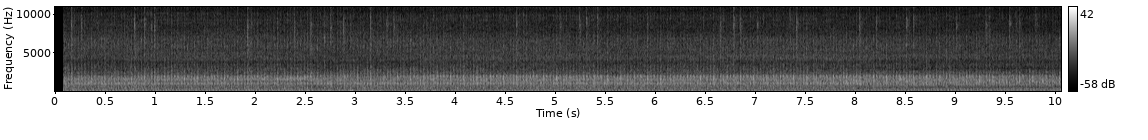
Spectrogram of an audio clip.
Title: Strange metallic chirping noise 2003 VW Jetta ALH 5 speed TDI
